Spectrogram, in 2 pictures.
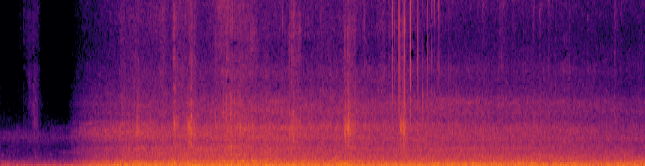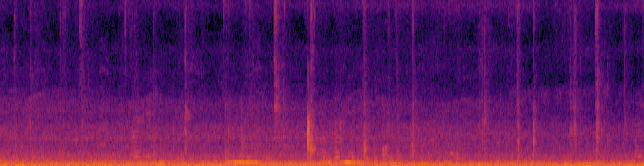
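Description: Footsteps tap on a paved walkway outdoors.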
